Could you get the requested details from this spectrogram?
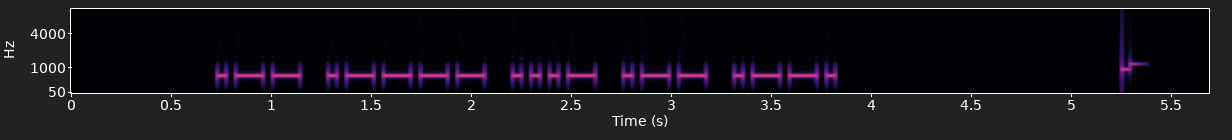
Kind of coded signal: Morse code

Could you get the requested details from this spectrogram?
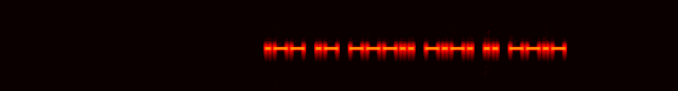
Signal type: Morse code

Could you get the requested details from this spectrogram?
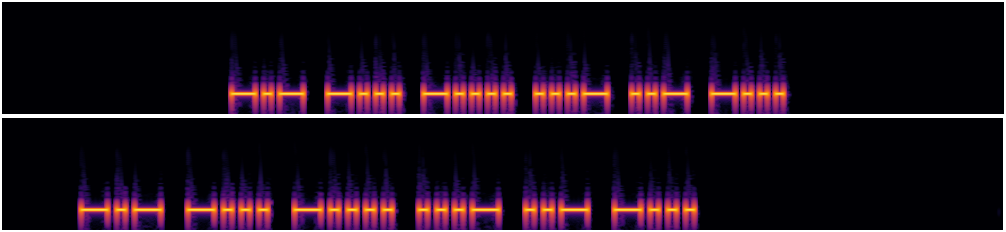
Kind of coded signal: Morse code

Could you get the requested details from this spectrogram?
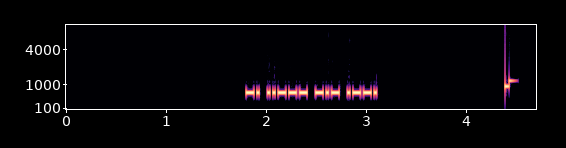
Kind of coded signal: Morse code

